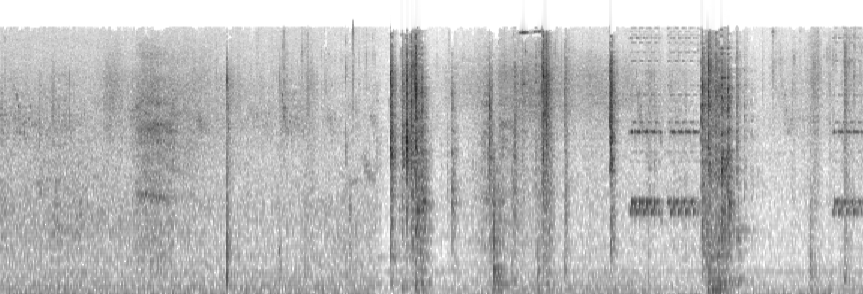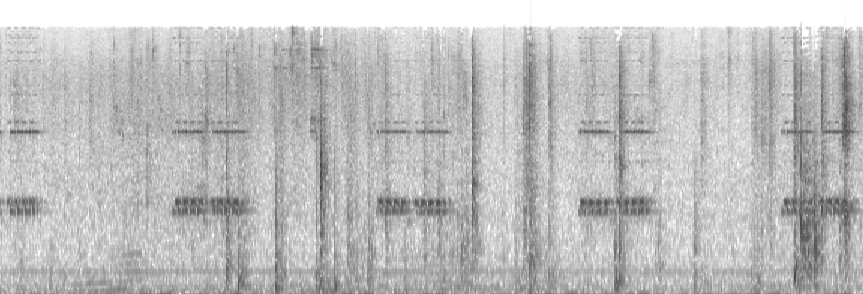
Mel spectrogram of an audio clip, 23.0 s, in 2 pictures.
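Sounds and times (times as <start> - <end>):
telephone ringing: 8.4 - 9.7, 11.1 - 12.2, 13.8 - 15.0, 16.5 - 17.7, 19.2 - 20.4, 21.9 - 23.0.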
